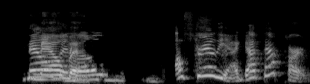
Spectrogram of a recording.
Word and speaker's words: Melbourne: Menburn. Pronounce it for me, Michelle. Melbourne.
